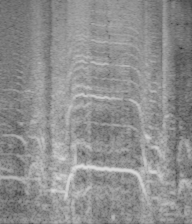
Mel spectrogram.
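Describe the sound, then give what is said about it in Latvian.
A group of young basketball players in Jaunjelgava, Latvia, cheering loudly together after a win while watching the game, with a sustained, rising shout held for about a second amid excited crowd noise, energetic. “Varam dzirdēt arī fonā šīs emocijas.”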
